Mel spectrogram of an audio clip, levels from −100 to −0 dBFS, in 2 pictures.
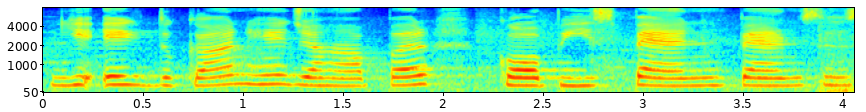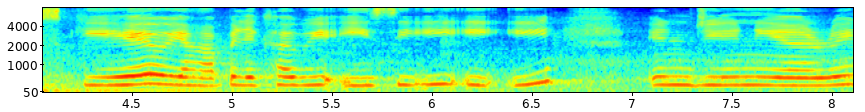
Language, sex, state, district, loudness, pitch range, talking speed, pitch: Hindi, female, Chhattisgarh, Rajnandgaon, -22 LUFS, 275-295 Hz, 185 wpm, 285 Hz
